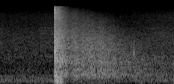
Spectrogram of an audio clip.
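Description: A single sharp 9mm pistol shot firing a Lehigh Extreme Defense round loaded with 5.4 grains, loud and close with a brief decaying tail, alone without talk.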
